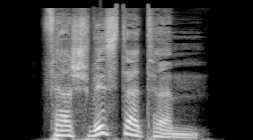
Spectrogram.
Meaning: strong dative masculine/neuter singular of verschwistert
- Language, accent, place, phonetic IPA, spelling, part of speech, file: German, Germany, Berlin, [fɛɐ̯ˈʃvɪstɐtəm], verschwistertem, adjective, De-verschwistertem.ogg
